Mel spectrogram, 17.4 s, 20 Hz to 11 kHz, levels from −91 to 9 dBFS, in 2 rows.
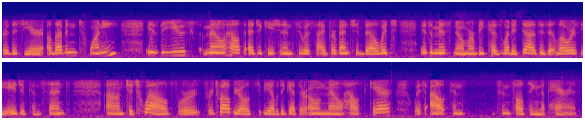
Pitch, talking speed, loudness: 165 Hz, 180 wpm, -23 LUFS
